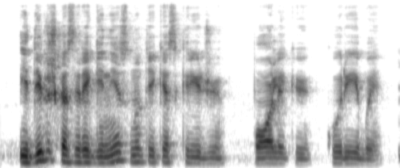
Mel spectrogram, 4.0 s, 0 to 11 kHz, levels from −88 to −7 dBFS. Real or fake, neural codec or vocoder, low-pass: real; none; 9.9 kHz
